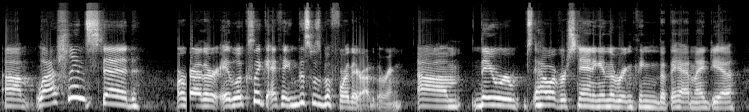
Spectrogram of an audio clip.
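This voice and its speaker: A woman's voice: medium pitch, lively intonation, fast talker, fairly bright tone. A woman co-hosting a podcast, giving a casual recap filled with ums and wry asides. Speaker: podcast co-host. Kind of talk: casual wrestling event recap.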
